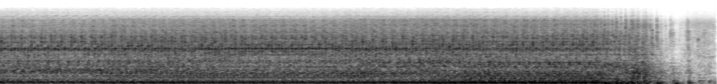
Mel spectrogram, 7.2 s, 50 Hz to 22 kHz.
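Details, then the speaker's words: Bobcat 553 skid steer diesel idling: even idle with a steady high squeal over it until shutdown; the drive belt is slack and needs tensioning. Loose drive belt. "as you can hear, the belt needs some tensioning, so there will be a little bit to do with it, but not that much."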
